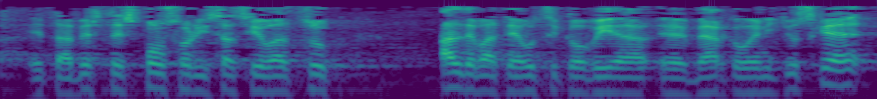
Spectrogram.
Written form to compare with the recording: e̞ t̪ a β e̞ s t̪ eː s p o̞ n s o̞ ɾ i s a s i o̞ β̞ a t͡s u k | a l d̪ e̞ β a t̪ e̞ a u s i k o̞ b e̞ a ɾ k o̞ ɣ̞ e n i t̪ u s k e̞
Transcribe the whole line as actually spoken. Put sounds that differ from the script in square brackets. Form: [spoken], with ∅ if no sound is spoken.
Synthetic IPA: e̞ t̪ a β e̞ s t̪ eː s p o̞ n s o̞ ɾ i s a s i o̞ β̞ a t͡s u k | a l d̪ e̞ β a t̪ e̞ a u [t͡s] i k o̞ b e̞ a ɾ k o̞ ɣ̞ e n i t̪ u s k e̞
